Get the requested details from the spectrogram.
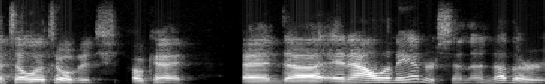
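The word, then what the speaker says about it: Teletović: So does I don't even want to try to say his name, but Tatolovich, I think is how you. Yeah, Teletovic.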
